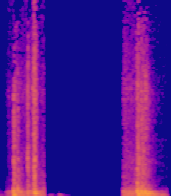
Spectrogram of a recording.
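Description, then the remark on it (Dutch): A car door shuts twice, each a solid, full-bodied thunk with a short rattling tail, separated by about a second of silence. The door's sound is artificially made through sound design. No one speaks. “En dan tot slot een onderzoek naar het geluid van een autoportier.”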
